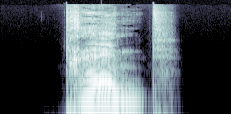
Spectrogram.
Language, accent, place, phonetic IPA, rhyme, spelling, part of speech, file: German, Germany, Berlin, [tʁɛːnt], -ɛːnt, tränt, verb, De-tränt.ogg
- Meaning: inflection of tränen: 1. third-person singular present 2. second-person plural present 3. plural imperative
